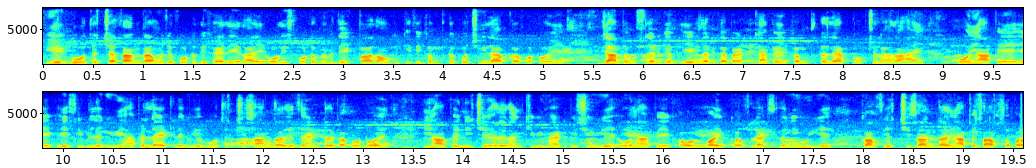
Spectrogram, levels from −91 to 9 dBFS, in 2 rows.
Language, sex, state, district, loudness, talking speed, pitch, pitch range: Hindi, male, Haryana, Charkhi Dadri, -22 LUFS, 340 wpm, 130 Hz, 130-135 Hz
